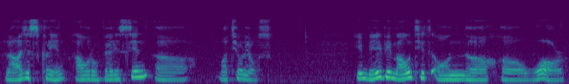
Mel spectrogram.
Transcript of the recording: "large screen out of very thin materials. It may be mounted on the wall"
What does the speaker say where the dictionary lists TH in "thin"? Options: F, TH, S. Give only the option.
S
